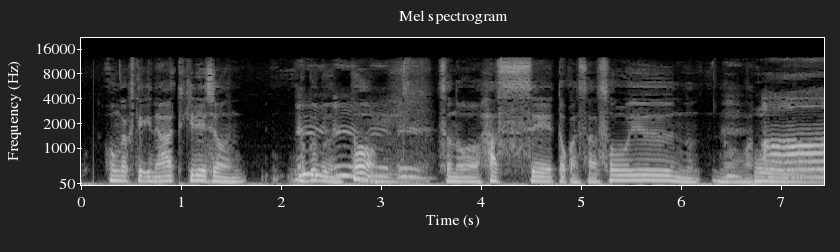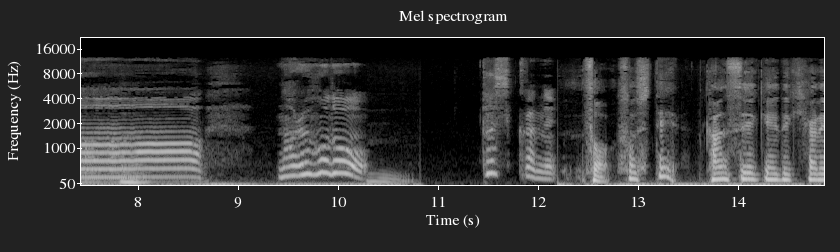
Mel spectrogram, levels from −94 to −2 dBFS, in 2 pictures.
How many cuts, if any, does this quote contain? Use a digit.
1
